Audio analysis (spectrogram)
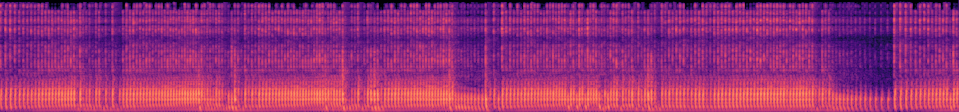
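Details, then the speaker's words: Free dirt bike running with no exhaust pipe and no carburetor filter, with about a six-inch flame shooting out: a loud, raw, crackling bark with uneven popping as revs rise and fall. Engine running without exhaust. "definitely got to put the exhaust on there filter for the carburetor unless he runs there you go see the six inch flame that shoots out of the front of it gotta get that exhaust put on there"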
